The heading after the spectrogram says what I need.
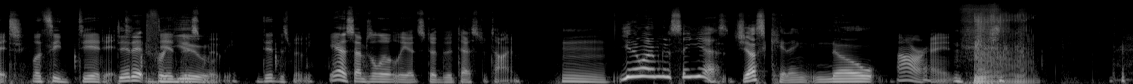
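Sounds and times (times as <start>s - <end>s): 
speech: 0.0s - 10.5s
raspberry blown with the lips imitating a fart: 9.6s - 10.6s.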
